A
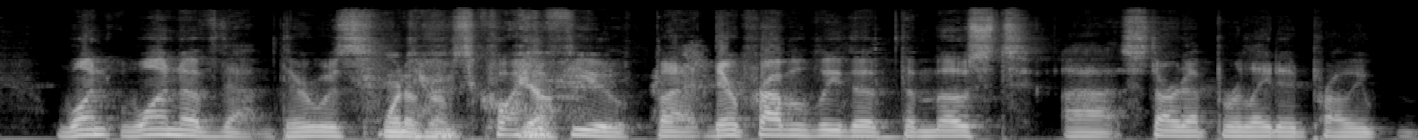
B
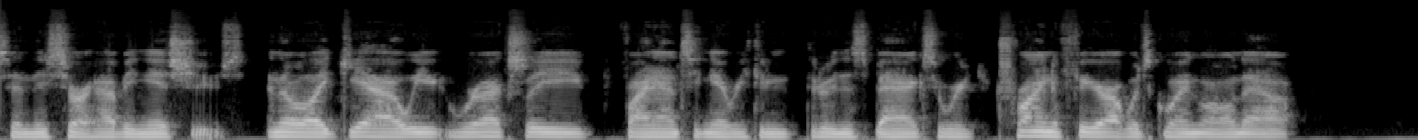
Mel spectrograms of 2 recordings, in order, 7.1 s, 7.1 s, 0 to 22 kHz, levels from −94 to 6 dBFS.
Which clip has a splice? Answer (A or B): B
